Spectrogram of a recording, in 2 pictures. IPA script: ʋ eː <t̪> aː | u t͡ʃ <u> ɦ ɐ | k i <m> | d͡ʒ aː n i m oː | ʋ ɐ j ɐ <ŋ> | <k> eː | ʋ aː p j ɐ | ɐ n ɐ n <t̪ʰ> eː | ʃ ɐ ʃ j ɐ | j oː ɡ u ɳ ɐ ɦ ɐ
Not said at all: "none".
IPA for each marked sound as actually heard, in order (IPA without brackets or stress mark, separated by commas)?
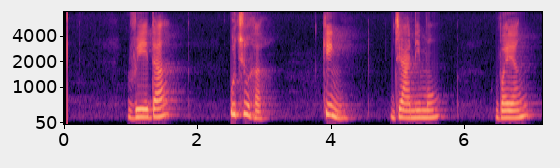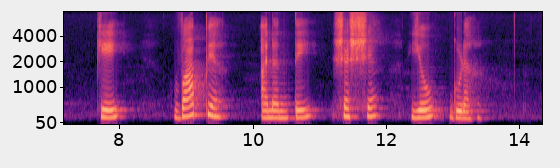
d̪, u, ŋ, ŋ, k, t̪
